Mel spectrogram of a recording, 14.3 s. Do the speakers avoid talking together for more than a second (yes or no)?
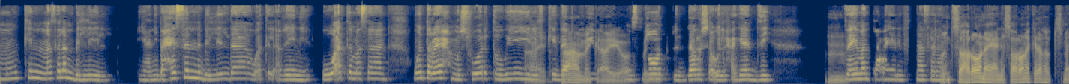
no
